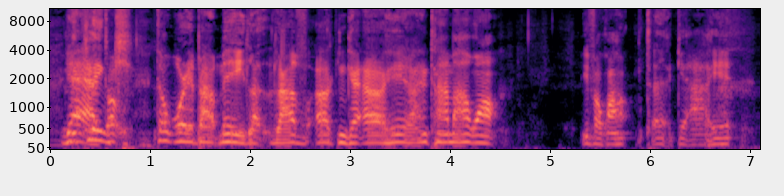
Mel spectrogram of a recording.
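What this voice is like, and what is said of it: Put-on London accent. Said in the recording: “That's my bloody London Helen Mirren accent, innit? ... It is a fascinating mix of Scottish and Chinese.”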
